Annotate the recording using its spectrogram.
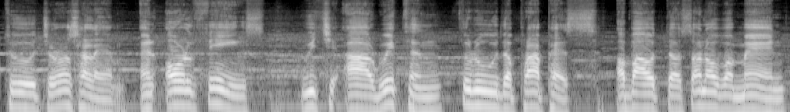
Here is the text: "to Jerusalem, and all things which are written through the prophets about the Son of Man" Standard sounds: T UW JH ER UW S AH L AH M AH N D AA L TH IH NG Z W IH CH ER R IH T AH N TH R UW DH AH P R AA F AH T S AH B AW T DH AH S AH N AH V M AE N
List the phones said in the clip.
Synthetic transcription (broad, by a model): T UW JH ER UW S AH L AH M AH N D AA L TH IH NG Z W IH CH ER R IH T AH N TH R UW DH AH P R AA P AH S AH B AW T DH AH S AH N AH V M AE N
